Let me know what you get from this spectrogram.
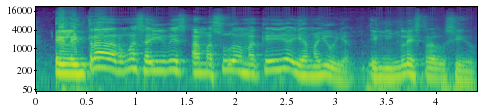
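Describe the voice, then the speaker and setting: A man with a high pitch, very wide pitch swings and a fairly quick pace. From Peru, Ancash. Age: 70s. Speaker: professional, civic commentator. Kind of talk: radio interview.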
